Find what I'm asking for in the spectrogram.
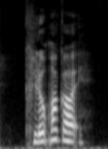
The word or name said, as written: klummergøj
